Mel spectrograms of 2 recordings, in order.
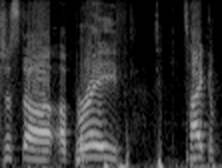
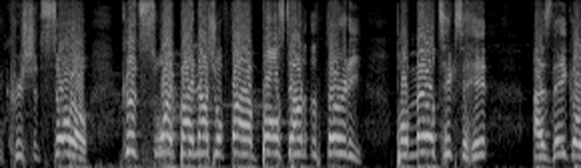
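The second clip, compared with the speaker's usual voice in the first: higher-pitched, excited sports call; live play-by-play; 7 semitones higher, 3 dB louder than usual. Real, not acted. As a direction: call the run as it unfolds.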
